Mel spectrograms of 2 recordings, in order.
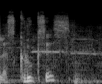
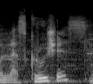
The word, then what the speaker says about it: Las Cruxes: Acabamos de escuchar El baile del soldado azul, el último sencillo publicado por la banda Las Cruces, pero con X, Las Cruxes, o Las Cruces, depende de en qué parte de México te encuentres, se pronunciará distinto seguramente.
